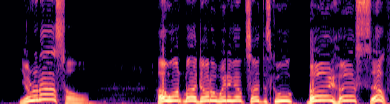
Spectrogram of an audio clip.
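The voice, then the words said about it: Imitates a movie character's voice. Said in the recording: “My Benedict Cumberbatch impersonation has really turned into more of a Cameron from Ferris Bueller's Day Off impersonating Sloane's dad impersonation.”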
